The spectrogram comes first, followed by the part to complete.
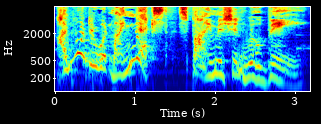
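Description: A woman hosting a children's read-aloud, narrating in an exaggerated, sing-song, expressive way for small children. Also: on the high side, unhurried, breathy edge, soft background music. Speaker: host and reader of a children's read-aloud show. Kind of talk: animated children's storybook narration.

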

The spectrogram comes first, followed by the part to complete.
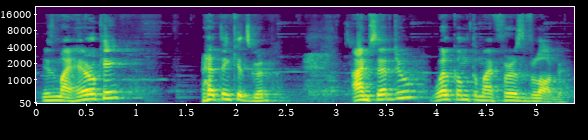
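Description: A man's voice: a little high, sing-song, unhurried. A man in his thirties from Romania with a Romanian accent, chatting casually to camera in a vlog and laughing often at his own asides, recorded on a phone in a workshop. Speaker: vlogger. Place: indoor workshop with tools and shelves. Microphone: phone camera mic. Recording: echoey room on a phone mic, faint music.

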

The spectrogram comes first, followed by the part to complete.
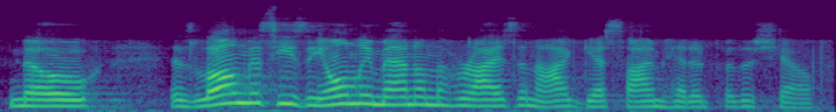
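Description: An actress playing a soft-spoken, wry young woman in a 1930s radio drama, on a dull lo-fi old recording. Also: medium pitch, brisk, natural voice. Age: young adult. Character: wry, resigned older sister. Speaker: sister Emma.

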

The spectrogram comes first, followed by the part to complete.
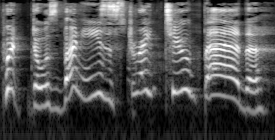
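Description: Woman playing a slow, emphatic, stern doctor cat. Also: extremely high pitch, very animated, pitched above the performer's own voice, full character voice. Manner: loud, slow, emphatic commanding.

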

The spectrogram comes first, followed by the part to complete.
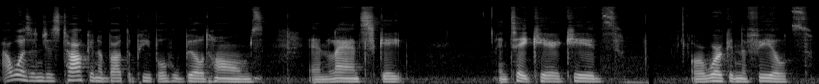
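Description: A woman's voice: a bass voice, unhurried, fairly bright tone. A woman delivering an impassioned, profane monologue to camera, emphatic and scolding.

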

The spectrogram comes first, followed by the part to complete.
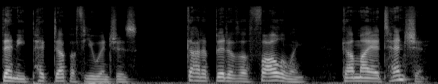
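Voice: mid-range voice, fairly quick, a bit bright, no echo, clean studio sound, natural voice. An actor playing an earnest twelve-year-old boy who talks like a hard-boiled private eye in a fiction podcast. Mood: brooding, self-serious. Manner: self-serious detective patter. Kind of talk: fiction podcast acting with noir narration.

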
